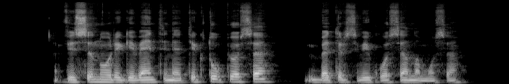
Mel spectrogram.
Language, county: Lithuanian, Šiauliai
